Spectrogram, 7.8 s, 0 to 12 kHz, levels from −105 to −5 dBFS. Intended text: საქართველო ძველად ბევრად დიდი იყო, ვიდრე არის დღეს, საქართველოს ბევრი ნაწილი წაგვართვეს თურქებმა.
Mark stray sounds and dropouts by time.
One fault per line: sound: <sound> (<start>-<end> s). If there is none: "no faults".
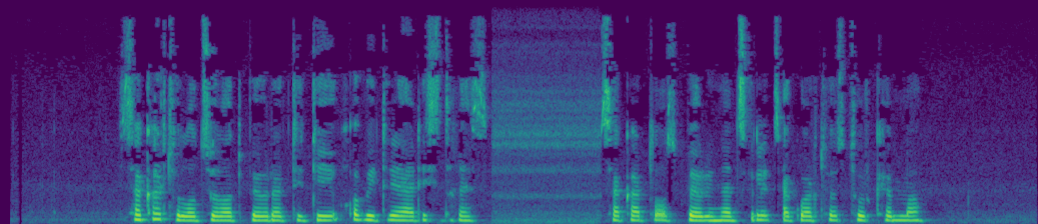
no faults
